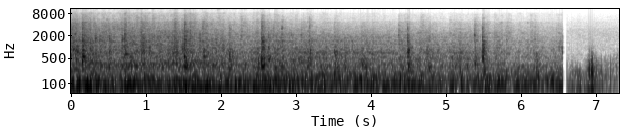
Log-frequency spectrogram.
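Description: A two-foot gauge train rolling past: a steady low rumble with irregular sharp clicks of wheels over rail joints. The sound cuts off abruptly about six and a half seconds in.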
